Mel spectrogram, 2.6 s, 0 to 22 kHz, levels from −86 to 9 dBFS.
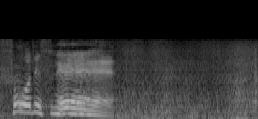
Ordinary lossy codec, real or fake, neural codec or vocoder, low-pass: none; fake; autoencoder, 48 kHz, 32 numbers a frame, DAC-VAE, trained on Japanese speech; 5.4 kHz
